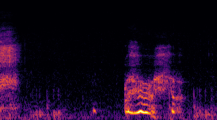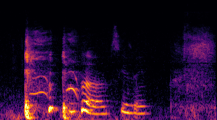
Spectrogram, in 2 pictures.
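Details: Several short, harsh bursts of coughing and throat noises with sniffing in a small room, from a sick person who is also sneezing and has a persistently tickling nose; coughing with a respiratory illness.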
